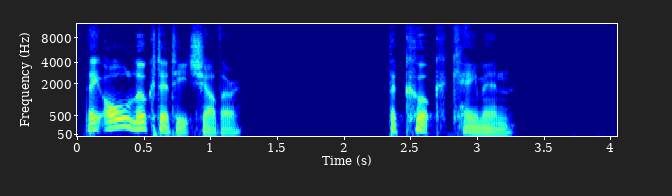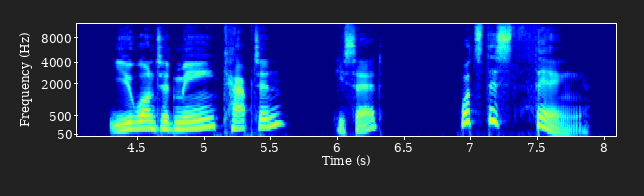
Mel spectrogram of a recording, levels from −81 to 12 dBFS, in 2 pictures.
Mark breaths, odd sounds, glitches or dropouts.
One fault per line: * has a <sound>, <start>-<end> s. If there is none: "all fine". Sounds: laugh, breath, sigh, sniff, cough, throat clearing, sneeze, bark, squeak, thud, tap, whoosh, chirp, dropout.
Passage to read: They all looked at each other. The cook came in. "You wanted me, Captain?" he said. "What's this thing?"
all fine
